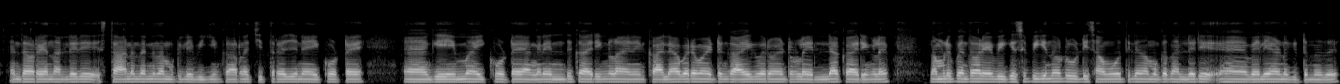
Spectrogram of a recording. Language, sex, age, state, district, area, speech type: Malayalam, male, 30-45, Kerala, Wayanad, rural, spontaneous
